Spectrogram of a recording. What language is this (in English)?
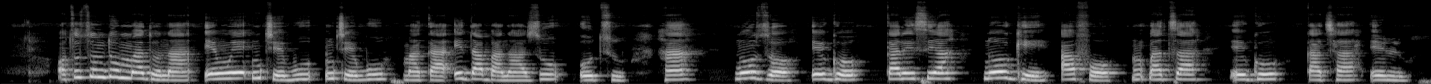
Igbo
